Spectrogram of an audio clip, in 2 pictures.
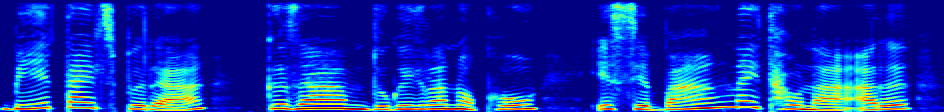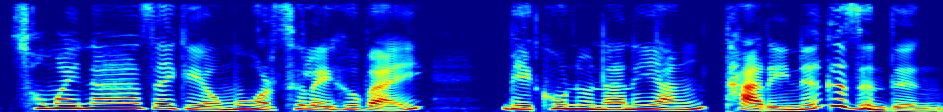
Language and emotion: Bodo, happy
